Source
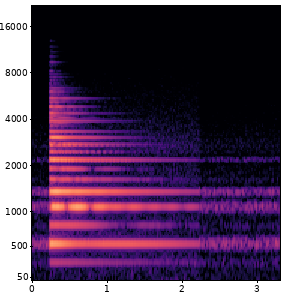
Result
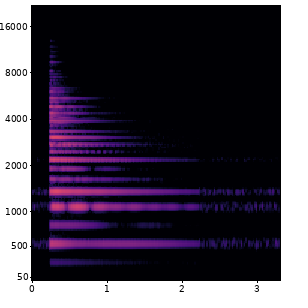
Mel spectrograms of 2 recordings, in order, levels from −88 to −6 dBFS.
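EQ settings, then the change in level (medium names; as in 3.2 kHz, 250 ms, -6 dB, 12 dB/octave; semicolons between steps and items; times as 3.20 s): pre-emphasis filter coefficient 0.9; -5.5 dB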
